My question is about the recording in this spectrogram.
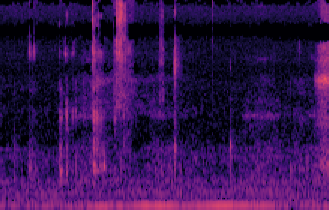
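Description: A baby gnawing and mouthing a teether, with a run of short wet smacks and clicks, over a low rumble from about a second in.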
